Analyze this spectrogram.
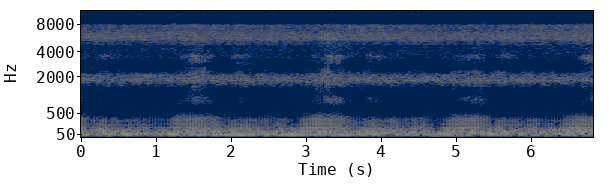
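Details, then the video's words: Low, continuous purring from Caesar, a pet cat marked with an M on his forehead, the rumble swelling and easing in breath-paced cycles of about a second over a soft constant hum. "SOUND UP for purring goodness"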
